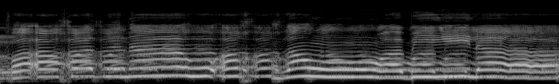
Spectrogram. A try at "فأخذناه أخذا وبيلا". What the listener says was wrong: اب آپ نے خواہ کو تو کلکلا کم ہو گیا ہے بہتر ہوا فأخذناه دال میں کلکلا کر دیا دال میں بھی کلکلا نہیں کرنا پیارے بچوں اور مدنی چینل کے ناظرین یہی چیزیں تو سمجھاتے ہیں کہ غیر کلکلا میں کلکلا نہیں کرنا فأخذناه أخذا وبيلا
